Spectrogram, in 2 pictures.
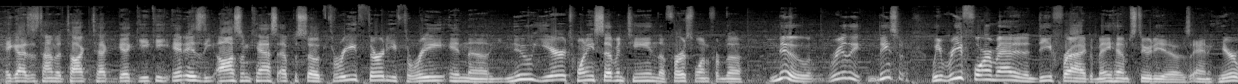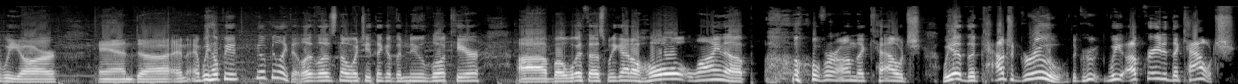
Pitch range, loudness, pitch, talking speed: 145-200 Hz, -11 LUFS, 170 Hz, 220 wpm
